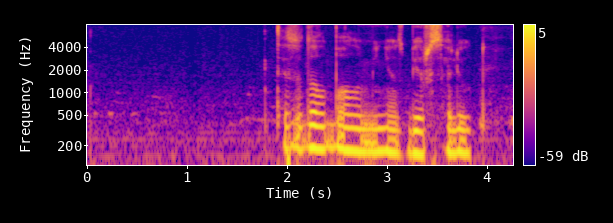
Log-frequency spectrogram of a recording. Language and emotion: Russian, angry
